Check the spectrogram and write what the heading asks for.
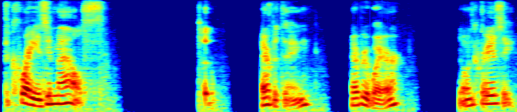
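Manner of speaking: very soft, hushed narration. Pretend. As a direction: drop almost to a whisper.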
